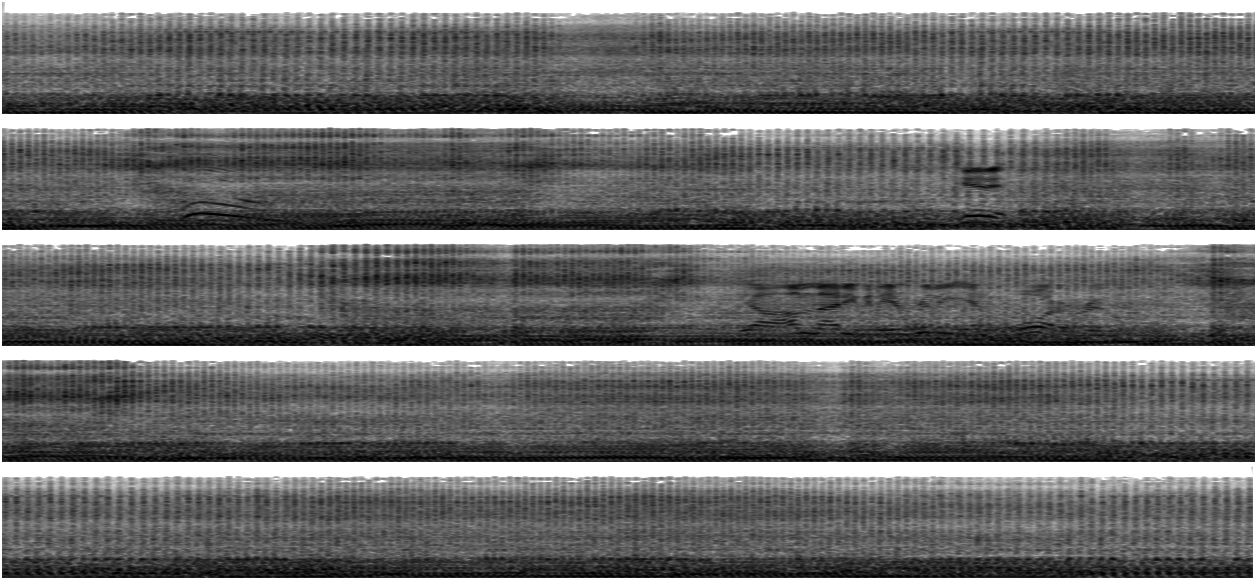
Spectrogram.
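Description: Small boat's outboard motor running steadily as the boat moves under way, with wind and water noise on the microphone.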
